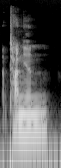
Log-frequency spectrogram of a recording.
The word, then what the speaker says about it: Tonyan: Ähm, ja, äh, Tonyan, Tanyan spricht man ihn ja aus, Entschuldigung, ähm, mhm.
